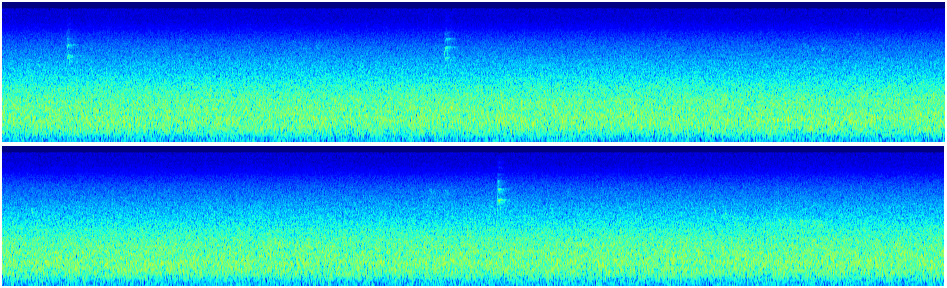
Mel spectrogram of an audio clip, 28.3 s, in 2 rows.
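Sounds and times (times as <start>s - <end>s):
creek water in a forest: 0.0s - 28.2s.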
